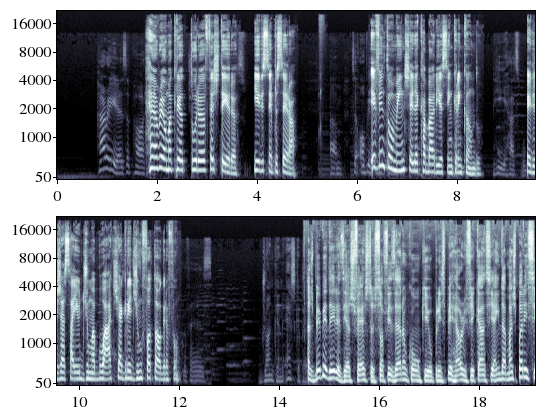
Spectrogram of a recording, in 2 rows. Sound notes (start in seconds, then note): 13.2 voiceover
